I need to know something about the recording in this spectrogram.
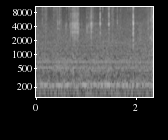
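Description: Handling noise from a plastic digital caliper: a few light clicks and rustles as it is worked by hand, over a faint steady hum.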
